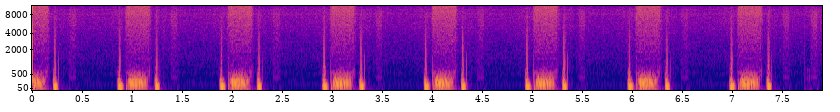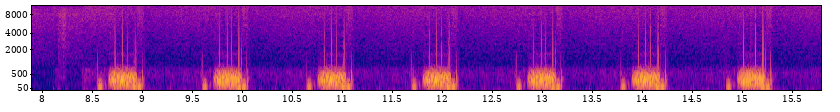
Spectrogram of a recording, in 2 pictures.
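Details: Tetralogy of Fallot heart murmur heard on cardiac auscultation.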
